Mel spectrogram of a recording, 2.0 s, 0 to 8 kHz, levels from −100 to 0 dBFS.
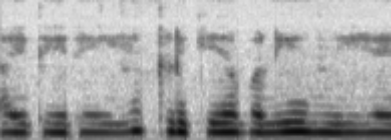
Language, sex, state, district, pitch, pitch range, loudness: Hindi, female, Chhattisgarh, Sukma, 185 Hz, 185-195 Hz, -15 LUFS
